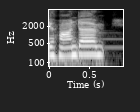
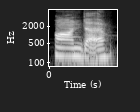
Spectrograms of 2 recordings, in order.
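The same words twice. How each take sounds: First: The name is said with an American accent. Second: The name is said with a British accent. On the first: "Honda is American" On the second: "Honda is British"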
